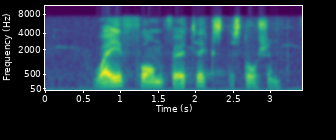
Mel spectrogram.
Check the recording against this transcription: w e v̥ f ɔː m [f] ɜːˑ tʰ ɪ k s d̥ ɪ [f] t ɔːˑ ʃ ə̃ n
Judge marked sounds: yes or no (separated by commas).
no, no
